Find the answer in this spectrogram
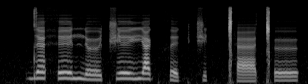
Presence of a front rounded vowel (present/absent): present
